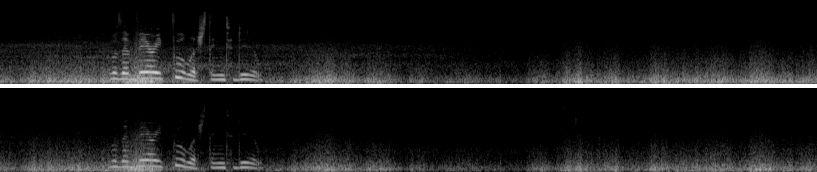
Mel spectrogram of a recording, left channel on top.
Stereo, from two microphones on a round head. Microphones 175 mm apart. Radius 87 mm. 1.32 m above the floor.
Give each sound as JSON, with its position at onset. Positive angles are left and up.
{"t": 1.1, "sound": "a woman speaking", "side_deg": 75}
